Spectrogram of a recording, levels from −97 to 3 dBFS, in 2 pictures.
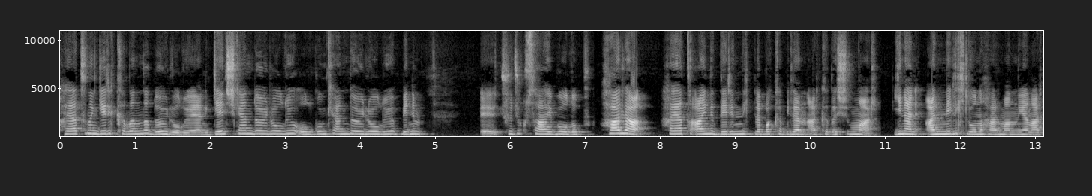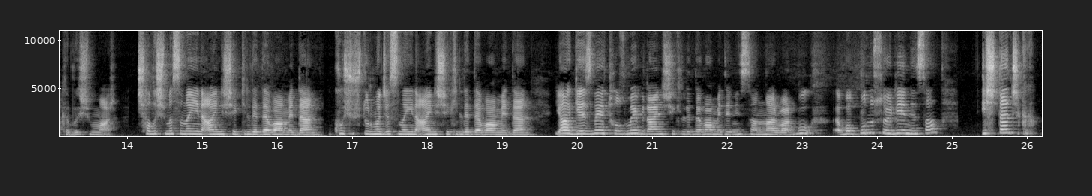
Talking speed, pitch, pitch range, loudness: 140 wpm, 255 Hz, 230-285 Hz, -22 LUFS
